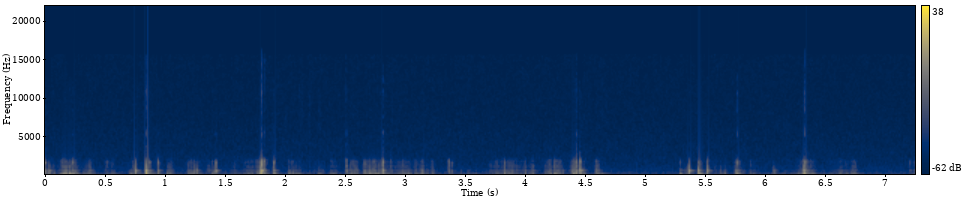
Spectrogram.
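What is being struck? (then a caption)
Steel wire-mesh microphone grille. Metal tweezers scratch a round, hollow steel wire-mesh microphone grille, first from below and then from the top. Close-up, irregular bursts of gritty scratching and rumbling are heavy in the low end, with a faint metallic tone near 570 Hz and very short decays between strokes.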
